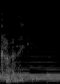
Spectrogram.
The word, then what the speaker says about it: Carnegie: You know, there's this book by Dale Carnegie. Okay, yeah, it's pronounced Carnegie, right? Yes, How to Make Friends and Influence People.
